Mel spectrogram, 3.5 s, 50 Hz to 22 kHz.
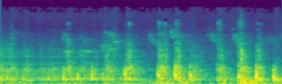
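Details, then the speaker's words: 1973 Triumph Stag driver's door: irregular metallic tapping and rattling as the window regulator spring touches the door metal; adjusting the regulator up moves the spring away. "So by adjusting the regulator up slightly, it's gonna move the spring away from the door. Because there's a rattle there, you hear it?"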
